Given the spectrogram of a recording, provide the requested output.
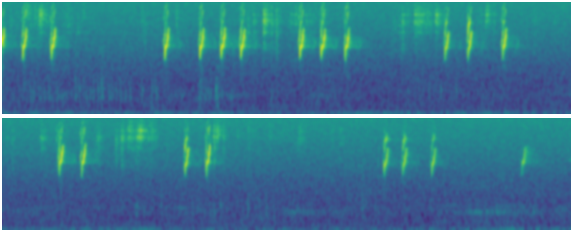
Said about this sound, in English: I mean, they may have all taken off completely, but I've got a feeling there might be a bird or two nearby. Yeah, I think I see one or two up in the top of the larches here. Could be that the whole flock stopped.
